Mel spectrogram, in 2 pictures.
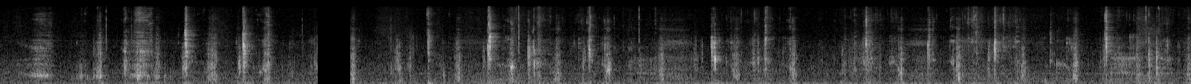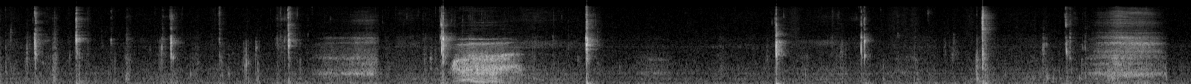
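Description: Close-miked eating sounds of a person chewing and smacking noodles and pork, with many short sharp mouth clicks. A louder, longer noisy sound comes about 16 seconds in.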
